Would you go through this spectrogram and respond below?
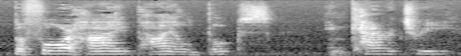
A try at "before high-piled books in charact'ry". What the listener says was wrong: You're rushing. You rush the second before high-piled books. Give us a chance to chew on what you've said without giving us another spoonful before we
